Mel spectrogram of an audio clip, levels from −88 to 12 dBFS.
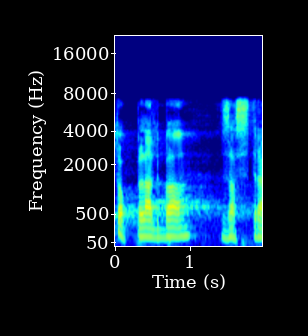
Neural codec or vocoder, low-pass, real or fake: none; 7.2 kHz; real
